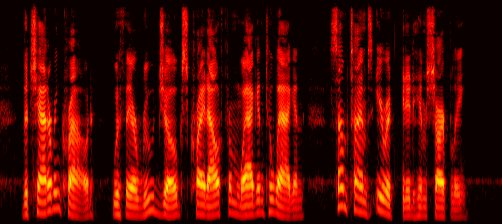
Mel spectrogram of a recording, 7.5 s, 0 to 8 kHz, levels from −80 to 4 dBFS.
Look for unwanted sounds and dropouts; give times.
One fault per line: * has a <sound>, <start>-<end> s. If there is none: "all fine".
* has a dropout, 5.9-6.0 s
